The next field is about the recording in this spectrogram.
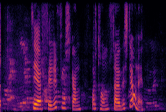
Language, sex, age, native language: Icelandic, female, 12, Icelandic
